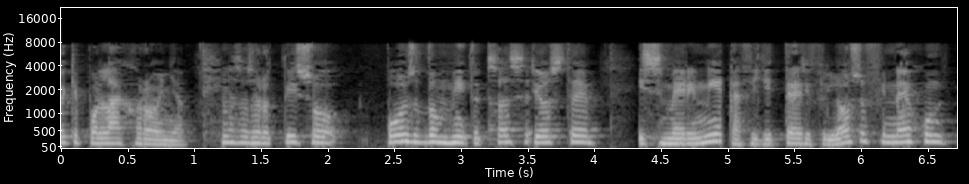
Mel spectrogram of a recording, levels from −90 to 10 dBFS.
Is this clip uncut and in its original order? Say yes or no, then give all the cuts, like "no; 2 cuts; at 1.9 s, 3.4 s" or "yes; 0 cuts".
no; 5 cuts; at 1.2 s, 3.2 s, 3.5 s, 4.9 s, 5.6 s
